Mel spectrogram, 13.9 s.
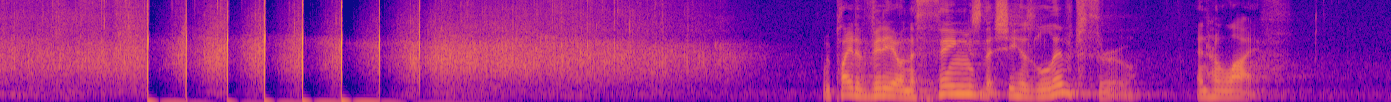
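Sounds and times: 
round of applause: 0.0 - 7.7
speech: 8.2 - 11.4, 12.0 - 12.8.

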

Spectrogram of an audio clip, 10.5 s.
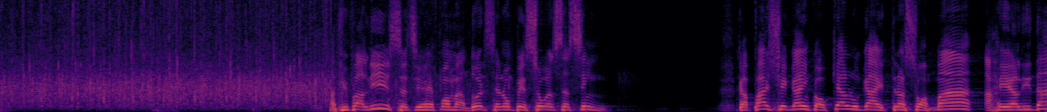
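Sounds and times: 
audience applause: 0.0 - 5.5
speech: 3.3 - 6.2, 7.4 - 10.4.

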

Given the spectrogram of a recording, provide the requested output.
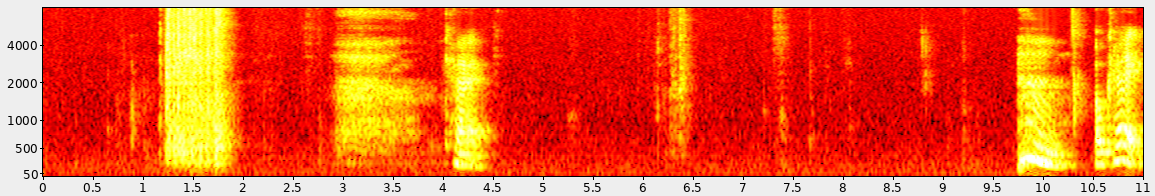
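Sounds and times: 
oracle cards being shuffled for a card reading: 1.2 - 2.0
speech: 4.1 - 4.5, 10.6 - 10.9.

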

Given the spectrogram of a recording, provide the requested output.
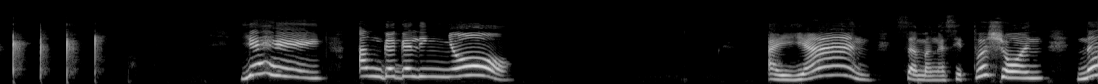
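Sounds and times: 
hand claps during a children's lesson: 0.0 - 1.4
speech: 2.4 - 5.2, 7.7 - 10.9.

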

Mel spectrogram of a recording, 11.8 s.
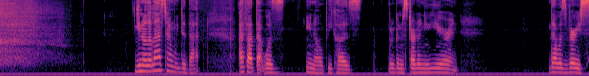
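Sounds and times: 
deep breath in through the nose and out through the mouth: 0.0 - 1.5
steady low hum: 0.0 - 11.7
speech: 2.7 - 4.1, 4.8 - 9.3, 11.0 - 11.7.

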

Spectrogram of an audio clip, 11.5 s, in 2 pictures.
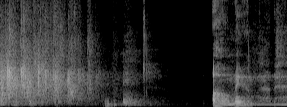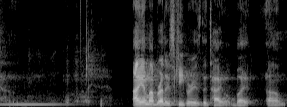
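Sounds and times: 
audience applauding: 0.0 - 2.1
speech: 4.7 - 5.0, 8.4 - 11.4.

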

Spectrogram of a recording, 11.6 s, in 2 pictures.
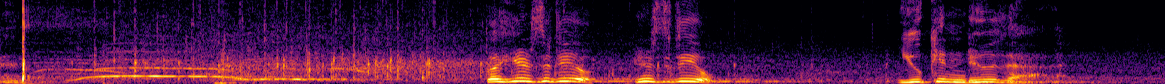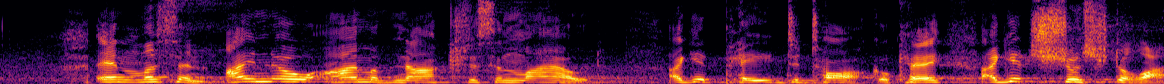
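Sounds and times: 
audience applause: 0.3 - 4.6
speech: 2.4 - 3.7, 4.5 - 5.3, 6.2 - 11.6.

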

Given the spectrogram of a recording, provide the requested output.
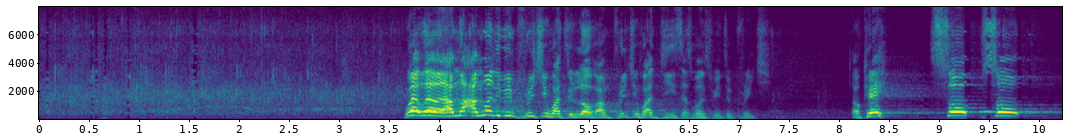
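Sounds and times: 
audience clapping: 0.0 - 4.8
speech: 3.6 - 7.4, 8.1 - 10.0.

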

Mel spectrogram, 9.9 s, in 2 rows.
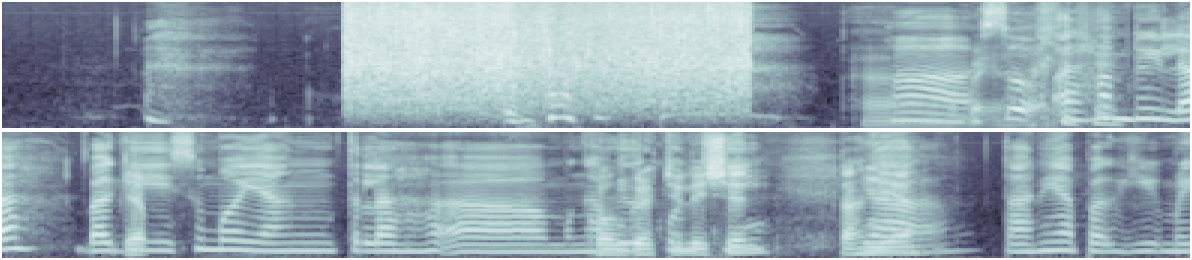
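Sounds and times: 
applause: 1.4 - 3.2
laughter: 1.8 - 3.2
speech: 2.1 - 2.5, 3.6 - 9.8.

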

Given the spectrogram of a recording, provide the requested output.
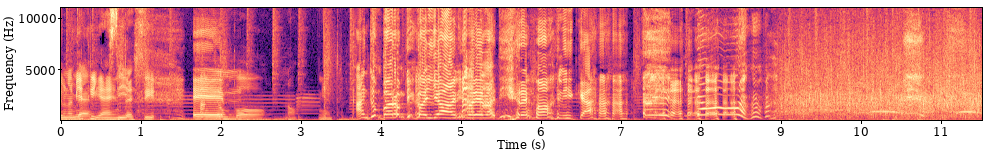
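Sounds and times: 
people laughing: 0.0 - 2.4, 4.1 - 11.5
speech: 0.0 - 9.3
crowd applause: 8.0 - 11.5.

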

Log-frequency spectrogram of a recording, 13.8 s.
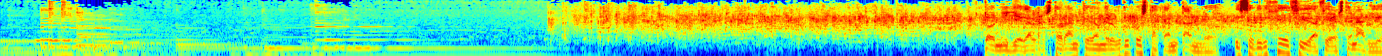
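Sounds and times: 
sustained musical notes: 0.0 - 5.5
audience applause in a restaurant for a live song: 5.4 - 13.8
speech: 10.2 - 13.8.

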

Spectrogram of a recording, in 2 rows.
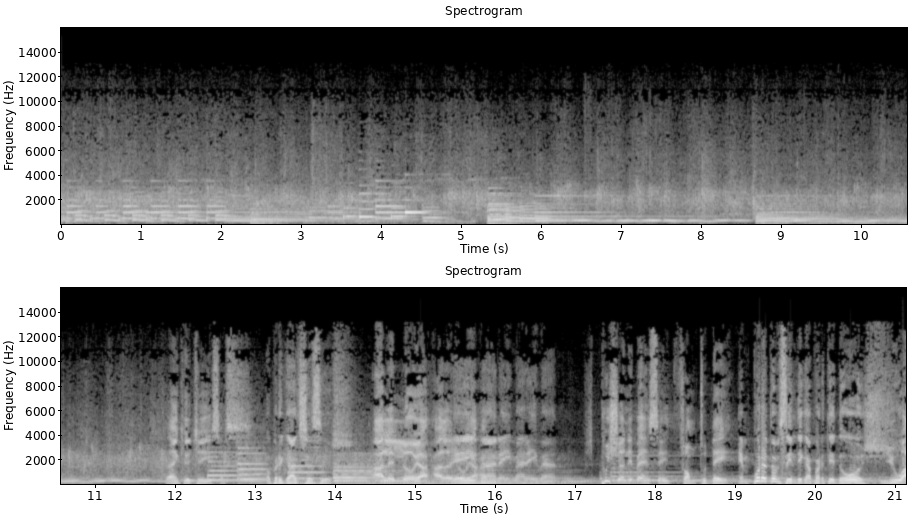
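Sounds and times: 
audience clapping: 0.0 - 16.3
speech: 12.0 - 21.1.

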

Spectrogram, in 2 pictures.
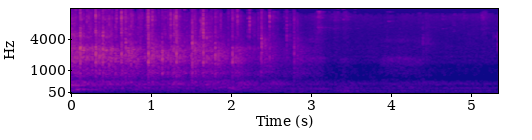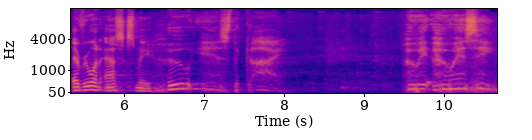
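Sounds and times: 
audience applause: 0.0 - 3.1
speech: 5.4 - 8.0, 9.6 - 10.6.

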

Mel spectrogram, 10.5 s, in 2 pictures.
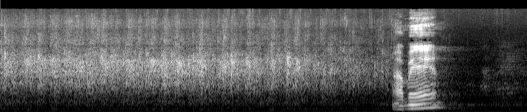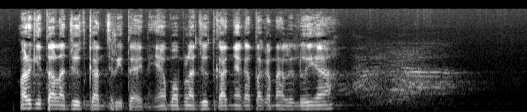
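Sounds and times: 
audience applause: 0.0 - 3.9
speech: 3.9 - 4.5, 5.5 - 8.7.

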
